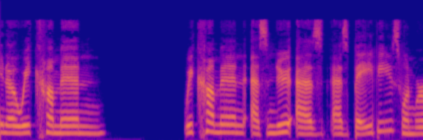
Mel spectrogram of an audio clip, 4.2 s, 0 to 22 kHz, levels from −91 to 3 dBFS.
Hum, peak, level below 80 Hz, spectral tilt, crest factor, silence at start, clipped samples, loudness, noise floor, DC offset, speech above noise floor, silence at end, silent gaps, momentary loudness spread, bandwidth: none; -8 dBFS; -72 dBFS; -3.5 dB/octave; 20 dB; 0 s; under 0.1%; -27 LUFS; -86 dBFS; under 0.1%; 58 dB; 0 s; none; 8 LU; 12.5 kHz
